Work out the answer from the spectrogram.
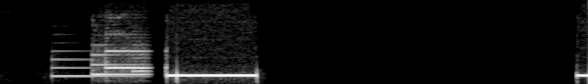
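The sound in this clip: Telephone line tones sound while a call is being transferred: a few short electronic tones, then a steady tone lasting almost a second, followed by silence until the tone briefly returns at the very end.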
